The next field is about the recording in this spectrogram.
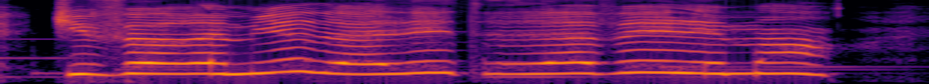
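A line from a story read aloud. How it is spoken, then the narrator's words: Sleepy voice. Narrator (French): Il m'a dit d'une voix ensommeillée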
